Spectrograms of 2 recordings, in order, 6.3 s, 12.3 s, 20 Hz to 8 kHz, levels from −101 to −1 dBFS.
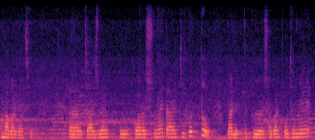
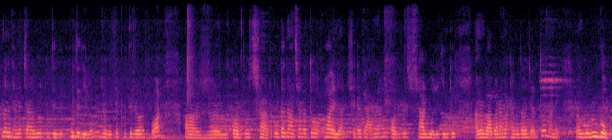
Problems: background sounds at intervals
